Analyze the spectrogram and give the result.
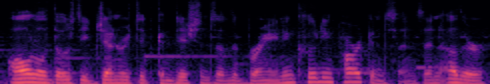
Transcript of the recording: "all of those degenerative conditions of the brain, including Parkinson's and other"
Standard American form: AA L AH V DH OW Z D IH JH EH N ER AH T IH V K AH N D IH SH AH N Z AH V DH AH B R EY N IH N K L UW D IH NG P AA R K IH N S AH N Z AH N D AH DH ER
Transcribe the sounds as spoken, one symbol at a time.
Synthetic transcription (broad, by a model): AA L AH V DH OW Z D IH JH EH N ER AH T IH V K AH N D IH SH AH N Z AH V DH AH B R EY N IH N K L UW D IH NG P AA R K IH N S AH N Z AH N AH DH ER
